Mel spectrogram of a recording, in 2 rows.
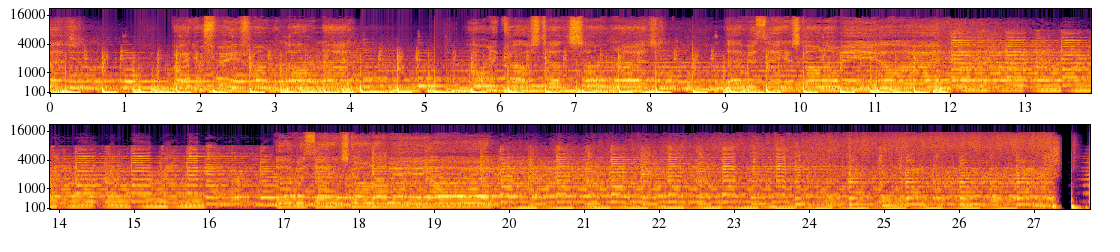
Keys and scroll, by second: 1.4 ctrl+v, 7.8 shift+Page_Down, 16.0 w, 27.6 w.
